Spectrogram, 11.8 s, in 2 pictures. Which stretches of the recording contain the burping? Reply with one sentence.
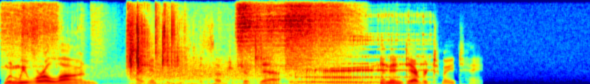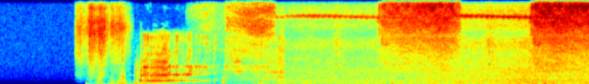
The burping can be heard from 2.9 to 4.3 s and from 6.8 to 8.8 s.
